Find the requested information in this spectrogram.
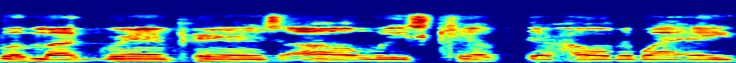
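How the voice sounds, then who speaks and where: A man talks with a Memphis accent. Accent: Southern US (Memphis). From US South, Memphis, Tennessee. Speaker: community organizer. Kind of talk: interview. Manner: halting, many fillers.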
